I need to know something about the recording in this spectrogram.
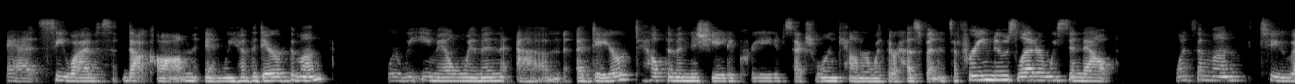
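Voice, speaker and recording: A woman clinical psychologist, a guest on a podcast, explaining her ideas in a lively, conversational way. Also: sits low, normal speed. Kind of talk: conversational interview.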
